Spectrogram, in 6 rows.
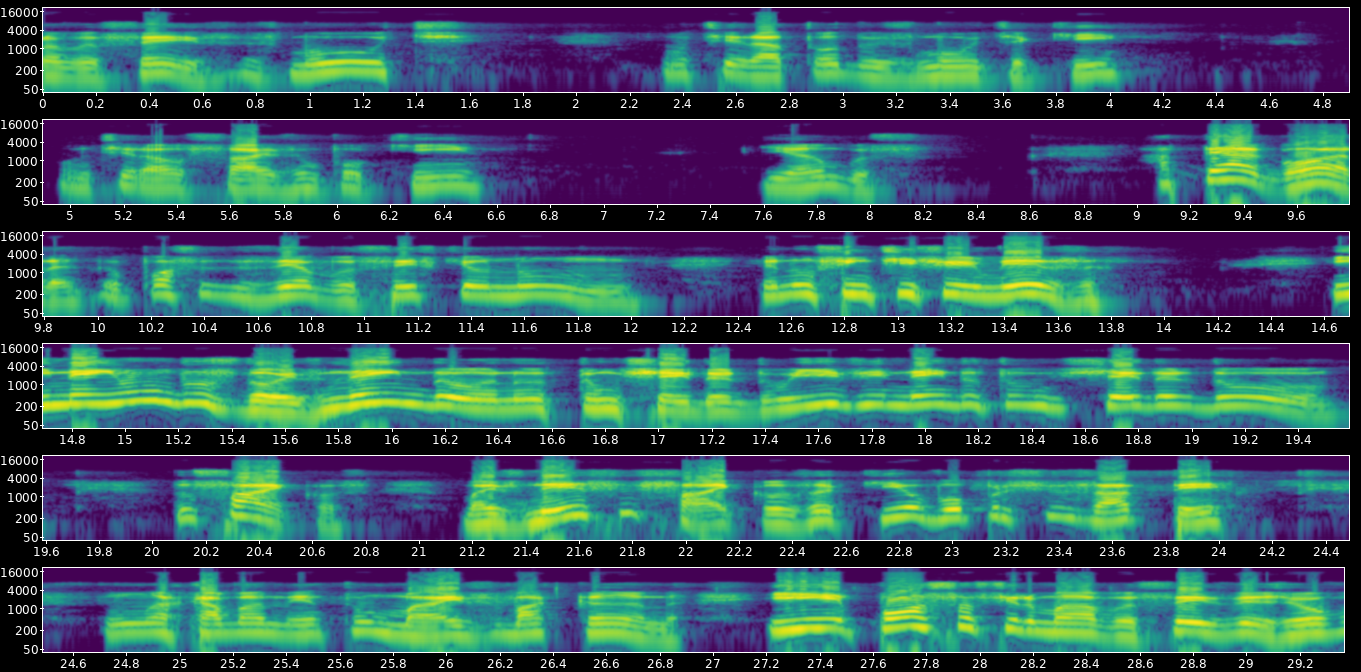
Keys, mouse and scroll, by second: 11.6-16.3 drag, 17.6-19.0 drag, 19.0-22.1 middle drag.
